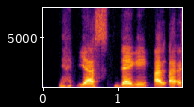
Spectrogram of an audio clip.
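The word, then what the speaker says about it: Doege: watch a couple offensive battles here burmeister versus deggy yes diggy i i said it right this time mountaineer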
